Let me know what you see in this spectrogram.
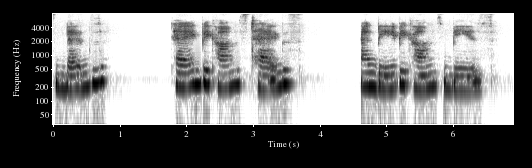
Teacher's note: S is pronounced as Z after voiced sounds like D, G, and E.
